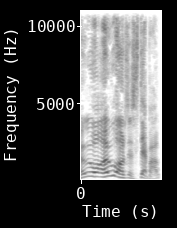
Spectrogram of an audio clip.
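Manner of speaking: high Cockney challenge; hammed-up Cockney, looking for a fight; Cockney Michael Myers. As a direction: egg them on in put-on Cockney. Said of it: "Michael Myers is just Cockney".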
